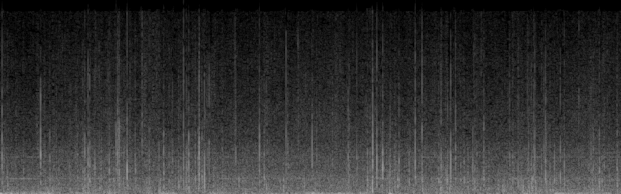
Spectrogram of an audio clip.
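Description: Rain falling on flooded pavement and standing water, a steady patter with many sharp drips and splashes, over a low rumble.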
